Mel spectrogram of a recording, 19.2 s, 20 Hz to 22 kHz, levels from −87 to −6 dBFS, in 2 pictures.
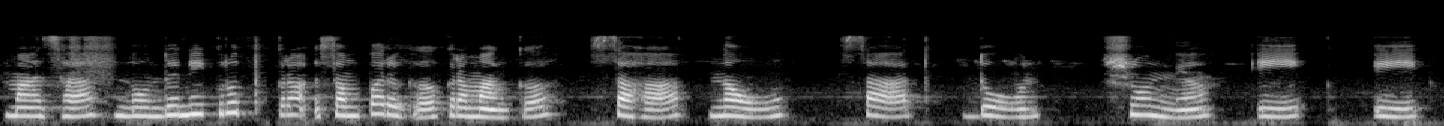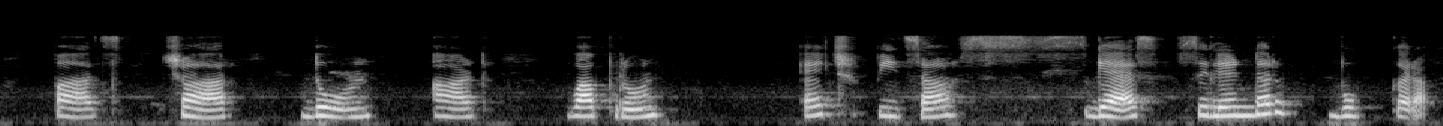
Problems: constant background noise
